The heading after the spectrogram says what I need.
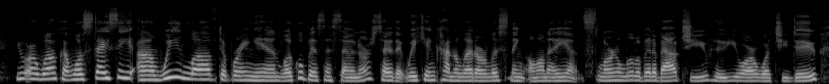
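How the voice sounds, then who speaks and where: In a very clean recording with a silent background, a woman with a South Carolina accent talks at a very fast pace with hardly any pauses. Her medium-pitched voice has a dark, mellow tone and lively intonation. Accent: Southern US (South Carolina). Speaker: podcast host. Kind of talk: interview. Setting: studio.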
